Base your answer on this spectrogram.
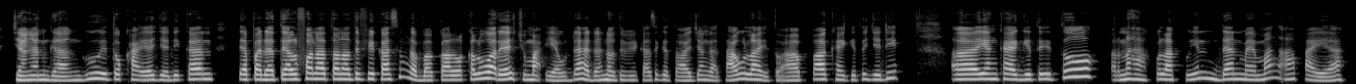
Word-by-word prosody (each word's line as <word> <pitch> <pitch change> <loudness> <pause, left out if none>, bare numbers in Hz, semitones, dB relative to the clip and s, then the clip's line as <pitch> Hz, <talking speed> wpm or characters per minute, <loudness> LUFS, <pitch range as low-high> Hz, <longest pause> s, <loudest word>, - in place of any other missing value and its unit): jangan 215 +1 +2
ganggu 200 +7 0
itu 245 -1 -1
Kak 225 -3 -3
ya 205 - +1
jadikan 240 +4 0 0.2
tiap 235 0 0
ada 225 -1 +3
telepon 240 +2 +4
atau 250 0 +3
notifikasi 245 0 +1
nggak 240 - -2
bakal 210 +2 0
keluar 260 +6 +4
ya, 240 0 +4
cuma 225 -4 -2
ya 190 -3 -4
udah 220 +5 0
ada 200 - -3
notifikasi 200 -1 -5
gitu 210 -4 -8
aja 185 +4 -4
nggak 195 -3 -7
tahu 210 +6 +2
lah 235 -2 +3
itu 195 +2 -10
apa, 195 +6 0
kayak 215 -3 -5
gitu. 225 +1 -4
Jadi, 280 +6 -3 0.6
eee, 235 +1 +5
yang 250 -1 +2
kayak 235 -2 +2
gitu 235 - -5
itu, 315 +8 0 0.4
pernah 220 0 -2
aku 245 - -11
lakuin 235 +2 -1
dan 245 +1 +1
memang 240 +6 -2
apa 245 -4 -6
ya, 180 +5 -3
230 Hz, 185 wpm, -21 LUFS, 210-245 Hz, 0.6 s, eee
